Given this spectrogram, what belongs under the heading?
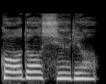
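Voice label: operation over, Japanese; HK416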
